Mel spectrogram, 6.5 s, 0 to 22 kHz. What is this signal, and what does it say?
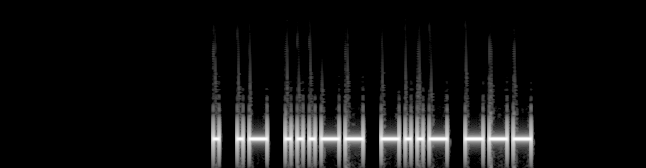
Morse code, heard as a keyed tone, about 20 wpm, 700 Hz. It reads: EA3XO
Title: DXCC-100 Call Signs - 5 Characters - Repeated 3x - 20wpm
